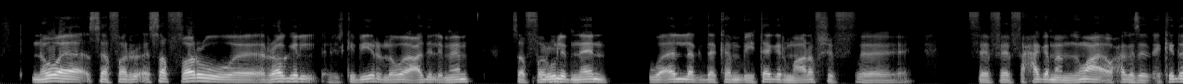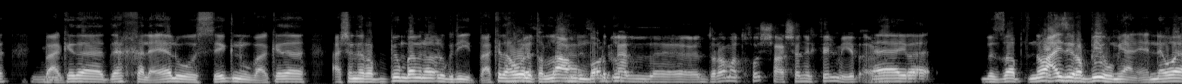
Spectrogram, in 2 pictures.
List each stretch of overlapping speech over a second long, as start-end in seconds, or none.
16.9-18.1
